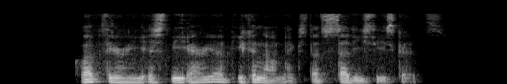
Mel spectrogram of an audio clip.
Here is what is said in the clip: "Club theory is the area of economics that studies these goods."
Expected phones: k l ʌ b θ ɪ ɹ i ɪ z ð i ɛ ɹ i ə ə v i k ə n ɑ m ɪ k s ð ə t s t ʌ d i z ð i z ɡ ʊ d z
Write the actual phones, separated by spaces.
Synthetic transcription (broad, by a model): k l ʌ b θ ɪ ɹ i ɪ z ð i ɛ ɹ i ə ə v i k ə n ɑ m ɪ k s ð ə t s t ʌ d i z ð i z ɡ ʊ d z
